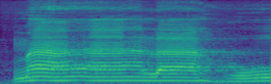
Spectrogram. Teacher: panjangnya satu Alif atau dua harakat karena fathah diikuti Alif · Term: Mad Thobi'i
